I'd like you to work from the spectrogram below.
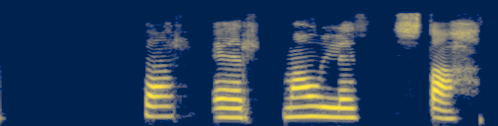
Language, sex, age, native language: Icelandic, female, 8, Icelandic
